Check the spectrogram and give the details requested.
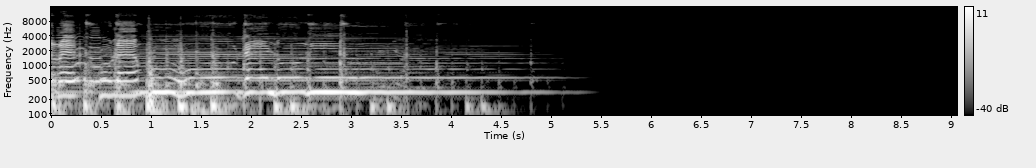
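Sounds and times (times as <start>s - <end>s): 
Carnatic classical singing: 0.0s - 5.6s.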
